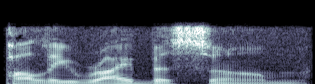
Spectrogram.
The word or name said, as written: polyribosome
